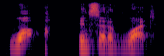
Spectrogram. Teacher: when they say what they're actually closing their glottis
